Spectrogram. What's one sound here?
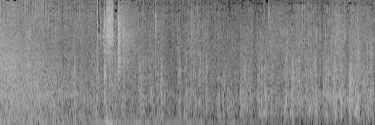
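Soldiers' boots thud as they run.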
